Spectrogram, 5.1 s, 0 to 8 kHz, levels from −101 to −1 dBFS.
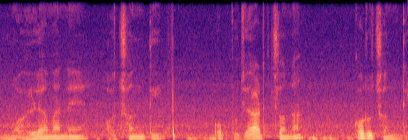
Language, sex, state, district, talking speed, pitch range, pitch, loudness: Odia, male, Odisha, Khordha, 80 wpm, 110-130 Hz, 120 Hz, -18 LUFS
